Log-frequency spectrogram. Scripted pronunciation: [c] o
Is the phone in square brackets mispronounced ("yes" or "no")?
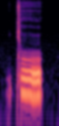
no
